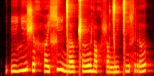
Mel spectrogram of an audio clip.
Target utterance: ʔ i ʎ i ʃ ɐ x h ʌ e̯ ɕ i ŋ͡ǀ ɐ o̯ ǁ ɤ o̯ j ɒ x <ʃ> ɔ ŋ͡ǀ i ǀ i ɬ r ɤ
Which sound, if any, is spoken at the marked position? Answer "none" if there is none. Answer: ɬ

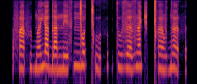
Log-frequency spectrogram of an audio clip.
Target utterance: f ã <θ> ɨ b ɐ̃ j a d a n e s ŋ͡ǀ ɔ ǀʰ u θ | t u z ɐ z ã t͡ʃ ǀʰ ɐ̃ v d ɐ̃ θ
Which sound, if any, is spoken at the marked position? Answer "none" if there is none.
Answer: f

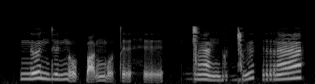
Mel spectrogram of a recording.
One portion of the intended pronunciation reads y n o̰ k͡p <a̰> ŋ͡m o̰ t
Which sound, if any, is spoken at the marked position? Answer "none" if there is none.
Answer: ɑ̰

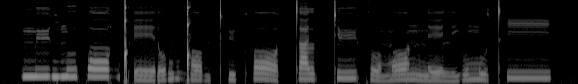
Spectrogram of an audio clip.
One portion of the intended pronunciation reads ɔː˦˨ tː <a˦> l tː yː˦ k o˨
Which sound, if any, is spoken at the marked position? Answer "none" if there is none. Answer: a˦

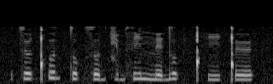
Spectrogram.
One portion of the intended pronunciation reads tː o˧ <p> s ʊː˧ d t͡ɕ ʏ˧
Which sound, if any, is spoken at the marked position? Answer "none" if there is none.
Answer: k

